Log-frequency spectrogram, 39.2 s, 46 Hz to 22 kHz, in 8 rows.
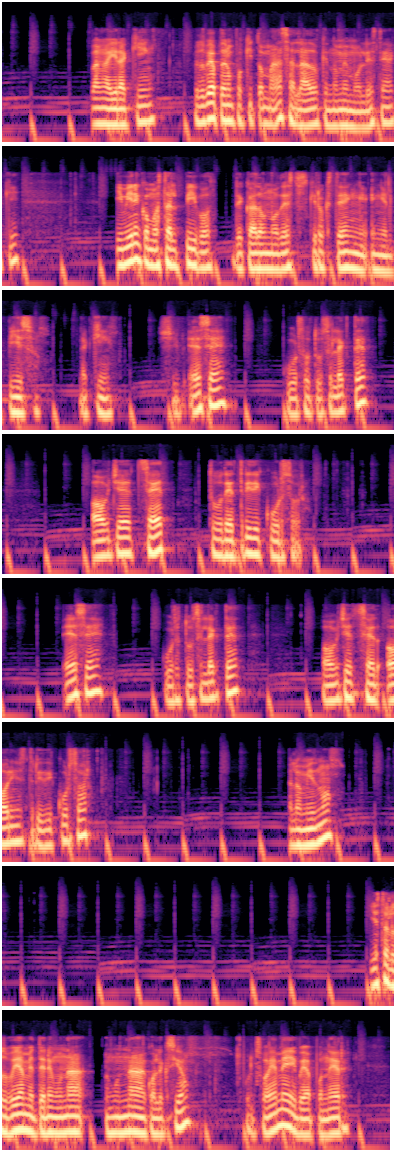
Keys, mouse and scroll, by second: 0.3-0.9 middle drag, 1.3 ctrl+s, 1.7 middle click, 2.5 KP_1, 2.9 a, 3.1 a, 3.7 b, 5.1 click, 5.9 shift+middle drag, 6.4 shift+middle drag, 8.1-9.1 shift+middle drag, 8.2-8.7 shift+scroll down 1, 9.6 right click, 10.0 Tab, 14.2 Tab, 15.8-17.9 drag, 18.7 right click, 19.0 Tab, 21.8 shift+s, 22.2 Tab, 23.1-25.0 drag, 25.4 right click, 28.0 Tab, 29.1-30.7 drag, 31.7 Tab, 32.0 middle drag, 32.6 ctrl+s, 33.0 KP_3, 33.4 KP_1, 33.9 ctrl+s, 34.7 right click, 35.1 shift+right click, 35.6 right click, 36.0 shift+right click, 36.3 shift+right click, 37.2 m.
